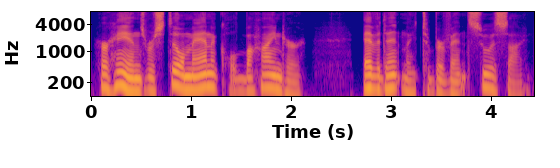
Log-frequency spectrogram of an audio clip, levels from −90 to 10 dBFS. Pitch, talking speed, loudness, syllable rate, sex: 130 Hz, 150 wpm, -19 LUFS, 5.7 syllables/s, male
